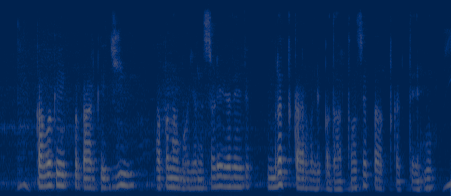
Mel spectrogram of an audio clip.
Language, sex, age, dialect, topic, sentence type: Hindi, male, 36-40, Kanauji Braj Bhasha, agriculture, statement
